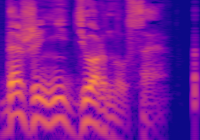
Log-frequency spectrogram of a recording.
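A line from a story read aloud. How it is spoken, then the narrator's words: Disappointed breathless girl. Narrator (Russian): разочарованно выдохнула девушка, восстанавливая дыхание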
